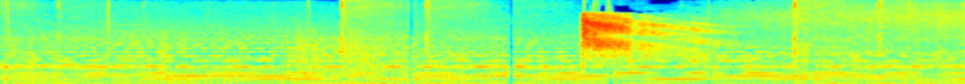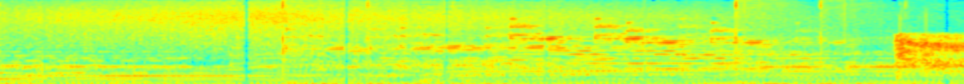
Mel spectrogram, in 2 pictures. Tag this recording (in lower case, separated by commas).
music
